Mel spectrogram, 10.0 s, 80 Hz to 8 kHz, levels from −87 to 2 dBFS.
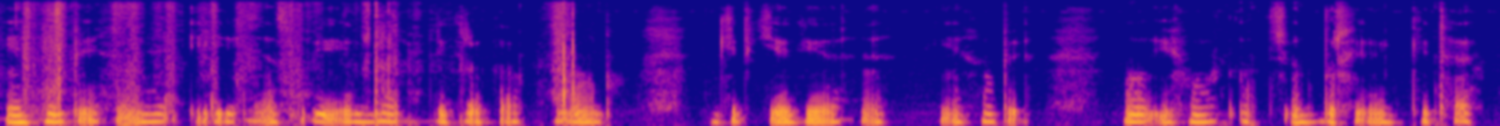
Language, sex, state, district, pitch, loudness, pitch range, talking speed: Hindi, female, Rajasthan, Nagaur, 180 Hz, -21 LUFS, 170-185 Hz, 65 wpm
